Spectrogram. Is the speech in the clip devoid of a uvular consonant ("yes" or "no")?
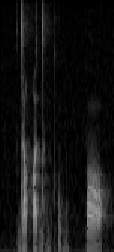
no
